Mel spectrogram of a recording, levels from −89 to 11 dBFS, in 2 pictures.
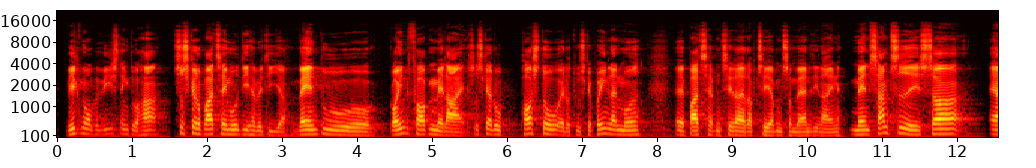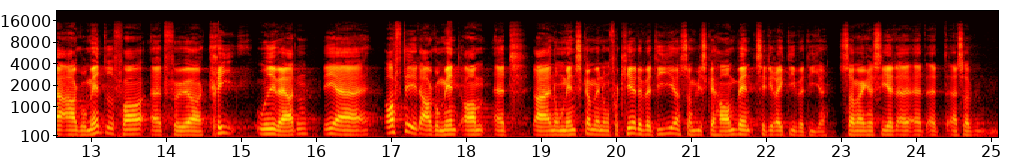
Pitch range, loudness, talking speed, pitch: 125-150 Hz, -22 LUFS, 215 wpm, 135 Hz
